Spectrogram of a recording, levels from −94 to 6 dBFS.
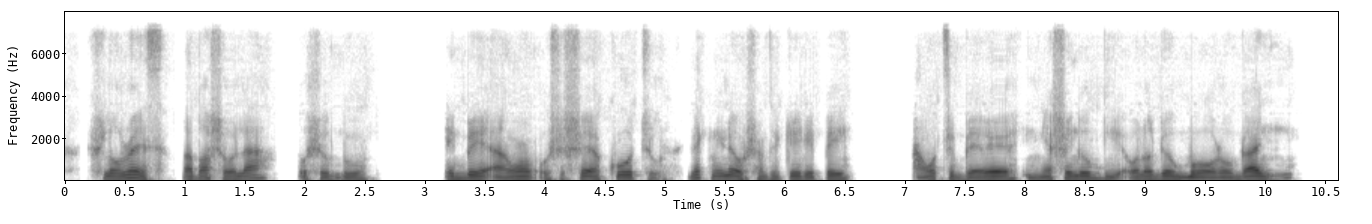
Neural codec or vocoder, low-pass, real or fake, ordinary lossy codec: codec, 24 kHz, 0.9 kbps, WavTokenizer, small release; 7.2 kHz; fake; none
